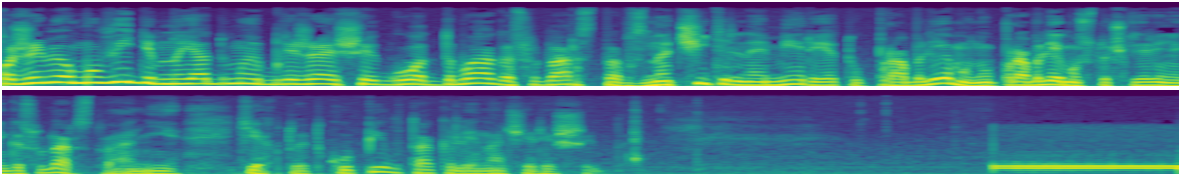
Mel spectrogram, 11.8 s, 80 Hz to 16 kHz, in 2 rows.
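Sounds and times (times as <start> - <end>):
speech: 0.0 - 9.1
telephone busy tone after a dropped call: 10.8 - 11.7.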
